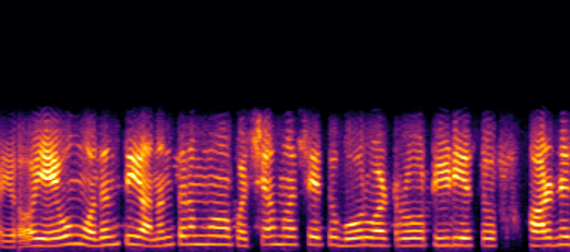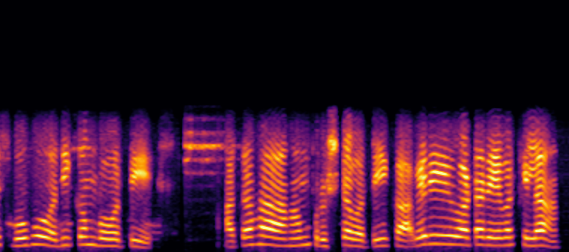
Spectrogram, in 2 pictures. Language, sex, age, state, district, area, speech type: Sanskrit, female, 45-60, Karnataka, Bangalore Urban, urban, conversation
